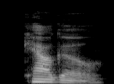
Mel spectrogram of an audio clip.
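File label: "cowgirl", Australian English; pronunciations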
